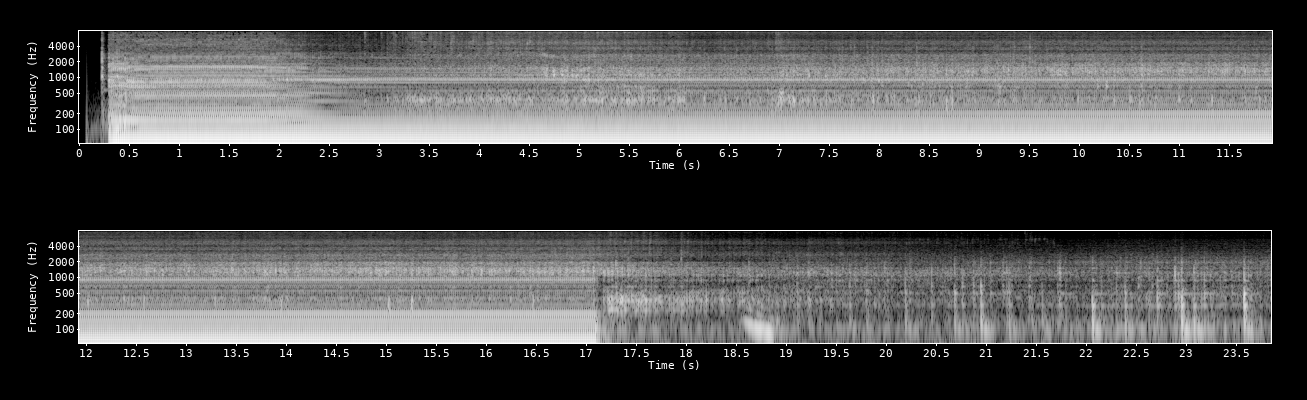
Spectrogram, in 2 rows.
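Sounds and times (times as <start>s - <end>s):
coffee maker: 0.1s - 23.7s.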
